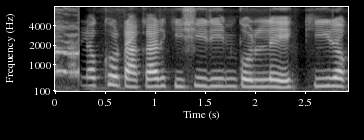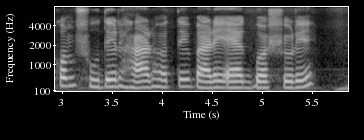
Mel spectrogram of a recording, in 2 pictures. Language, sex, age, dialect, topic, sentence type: Bengali, female, 18-24, Rajbangshi, banking, question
